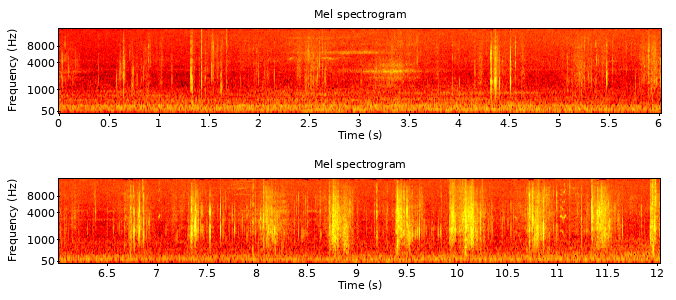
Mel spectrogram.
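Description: Footsteps on a gritty asphalt road, irregular steps starting about four seconds in, over a faint steady low rumble.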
